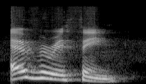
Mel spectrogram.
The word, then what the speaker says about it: Everything: Everything. Everything. Everything. Mais uma vez, temos um G aqui no final e não pronunciamos.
